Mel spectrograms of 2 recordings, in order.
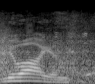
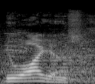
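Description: The two takes are said the same way.

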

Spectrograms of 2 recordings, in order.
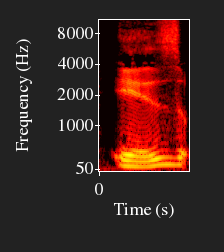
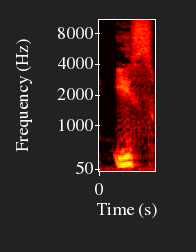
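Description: First: The word ends with a z sound. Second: The word ends with an s sound. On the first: "we have it quite frequently in words such as is" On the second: "which they pronounce routinely as an S"

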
